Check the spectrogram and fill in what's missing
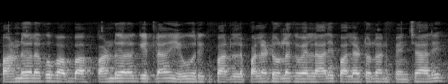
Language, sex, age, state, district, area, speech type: Telugu, male, 18-30, Telangana, Ranga Reddy, urban, spontaneous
